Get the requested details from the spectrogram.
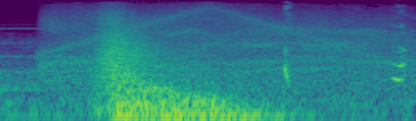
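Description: Wind rushes past loudly and then fades.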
